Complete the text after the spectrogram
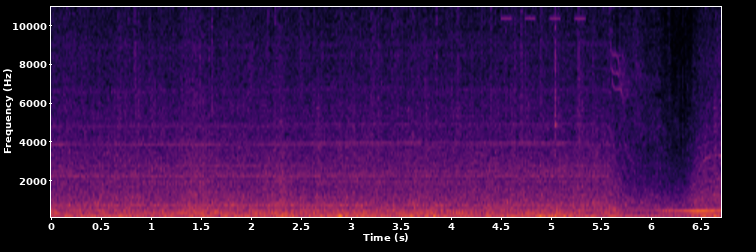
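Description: A truck engine rumbles steadily as the truck drives along a road.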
